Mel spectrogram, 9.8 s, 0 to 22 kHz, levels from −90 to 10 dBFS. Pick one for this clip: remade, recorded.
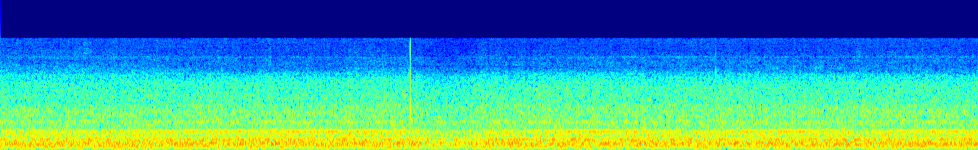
recorded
